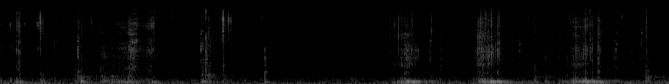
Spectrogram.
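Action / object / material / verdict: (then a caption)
scrape / bar of soap shaved with a blade / soap / none. A metal blade with a black handle shaves thin strips off one end of a white solid bar of soap held in the hand. Each irregular stroke is a crisp, dry scraping and crinkling sound with bright, high hiss, separated by brief quiet gaps.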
